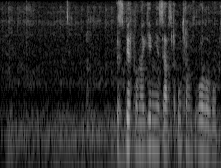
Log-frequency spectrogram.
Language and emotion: Russian, neutral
